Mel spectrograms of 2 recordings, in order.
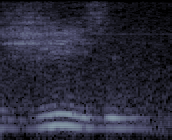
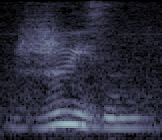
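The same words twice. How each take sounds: First: The vowel after the consonant sounds soft, like и. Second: The vowel after the consonant sounds hard, like ы. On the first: The speaker calls it wrong. "Pas жизнь" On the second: The speaker calls it right. "Le G est toujours dur. Alors c'est жизнь"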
